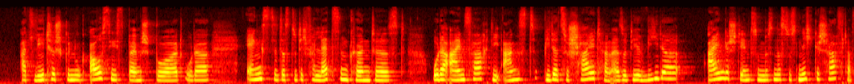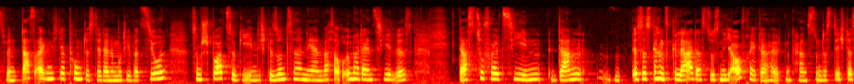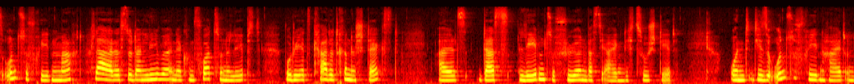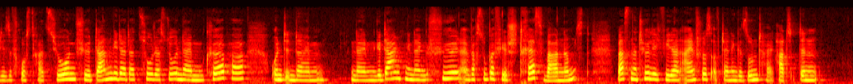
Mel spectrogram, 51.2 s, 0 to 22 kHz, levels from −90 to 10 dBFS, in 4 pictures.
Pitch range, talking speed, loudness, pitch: 210-255 Hz, 160 wpm, -19 LUFS, 230 Hz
